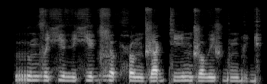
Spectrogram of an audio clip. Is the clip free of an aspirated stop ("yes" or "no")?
yes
